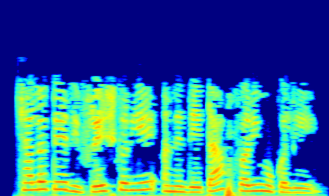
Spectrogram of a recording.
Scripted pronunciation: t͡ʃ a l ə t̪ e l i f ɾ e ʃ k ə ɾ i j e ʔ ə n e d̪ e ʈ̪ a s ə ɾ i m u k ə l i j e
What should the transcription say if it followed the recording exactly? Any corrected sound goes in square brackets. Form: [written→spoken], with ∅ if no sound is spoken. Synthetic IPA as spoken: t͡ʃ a l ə t̪ e [l→ɾ] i f ɾ e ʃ k ə ɾ i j e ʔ ə n e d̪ e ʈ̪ a [s→f] ə ɾ i m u k ə l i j e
